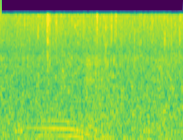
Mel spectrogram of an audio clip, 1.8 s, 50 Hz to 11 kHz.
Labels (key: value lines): label: biophony, grouper
recorder: SoundTrap 300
